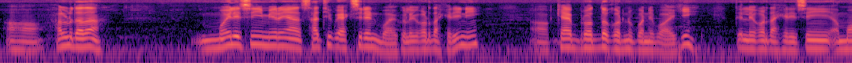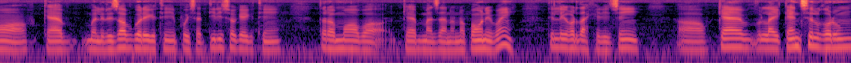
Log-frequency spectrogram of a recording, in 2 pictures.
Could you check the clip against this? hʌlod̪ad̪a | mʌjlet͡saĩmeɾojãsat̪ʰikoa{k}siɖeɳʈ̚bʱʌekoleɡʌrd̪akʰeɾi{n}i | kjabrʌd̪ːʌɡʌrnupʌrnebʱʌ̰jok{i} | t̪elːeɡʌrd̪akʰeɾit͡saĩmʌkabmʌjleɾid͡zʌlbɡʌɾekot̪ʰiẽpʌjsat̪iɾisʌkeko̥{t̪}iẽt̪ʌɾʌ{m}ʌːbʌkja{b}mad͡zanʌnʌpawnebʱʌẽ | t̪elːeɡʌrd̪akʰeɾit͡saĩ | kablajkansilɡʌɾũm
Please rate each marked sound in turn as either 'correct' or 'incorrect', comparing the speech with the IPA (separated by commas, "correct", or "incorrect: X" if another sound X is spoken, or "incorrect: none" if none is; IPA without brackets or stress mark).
correct, correct, correct, incorrect: t̪ʰ, correct, correct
